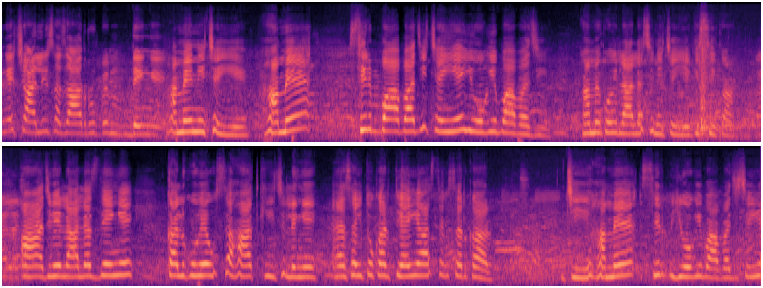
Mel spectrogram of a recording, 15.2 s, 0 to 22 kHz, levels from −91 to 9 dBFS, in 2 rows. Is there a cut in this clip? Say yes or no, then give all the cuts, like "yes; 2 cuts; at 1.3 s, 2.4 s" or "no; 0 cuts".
no; 0 cuts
